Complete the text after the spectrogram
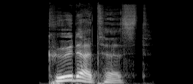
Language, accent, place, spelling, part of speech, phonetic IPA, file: German, Germany, Berlin, ködertest, verb, [ˈkøːdɐtəst], De-ködertest.ogg
- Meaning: inflection of ködern: 1. second-person singular preterite 2. second-person singular subjunctive II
